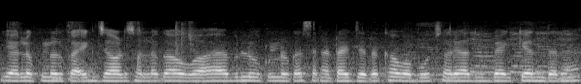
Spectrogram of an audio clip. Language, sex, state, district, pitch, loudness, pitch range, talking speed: Hindi, female, Haryana, Jhajjar, 165 Hz, -14 LUFS, 165-170 Hz, 225 wpm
